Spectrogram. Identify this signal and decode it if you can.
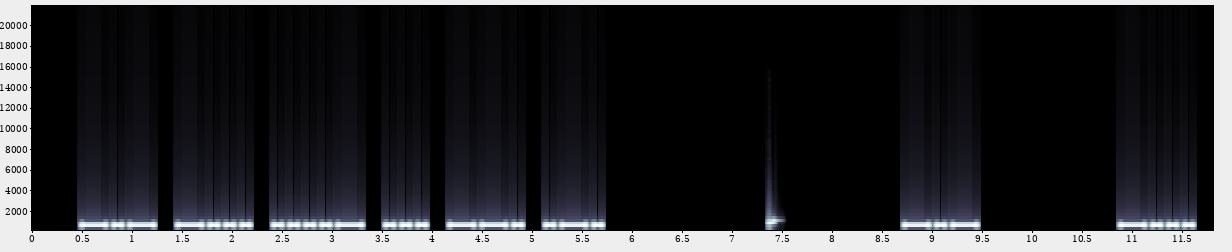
Morse code, heard as a keyed tone, about 15 wpm, spaced as for 11 wpm, 700 Hz. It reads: KB4SGR KB
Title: USA Call Signs - 6 Characters - 6x Character Spacing - 15wpm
